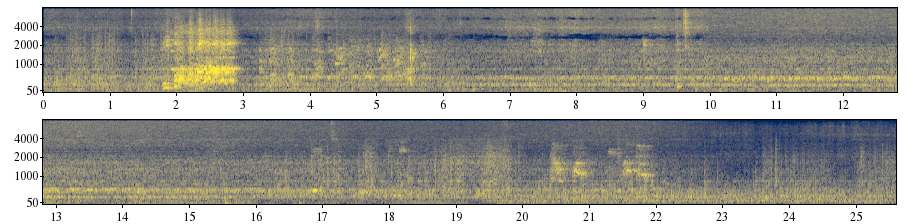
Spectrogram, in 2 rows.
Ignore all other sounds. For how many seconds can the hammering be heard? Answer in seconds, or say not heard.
not heard.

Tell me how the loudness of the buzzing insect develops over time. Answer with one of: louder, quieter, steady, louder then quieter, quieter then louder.
louder then quieter.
